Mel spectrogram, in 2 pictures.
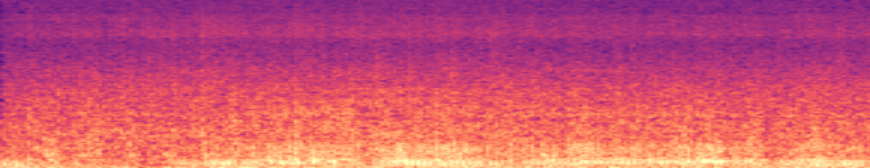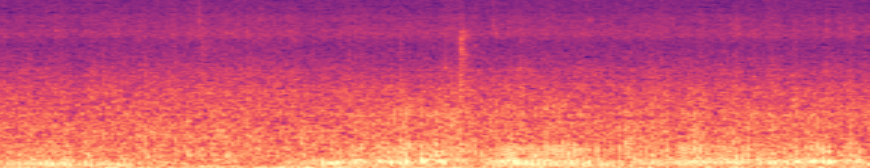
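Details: Purring cat during a quiet rainy night of reading: a soft low rumble rising and falling with each breath, broken by short pauses, set against an even wash of rain noise.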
